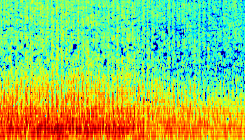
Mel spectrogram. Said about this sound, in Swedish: Det är ju ett UFO, ett flygande tefat, eller, nej, det är ingen fat, det är en helikopter.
